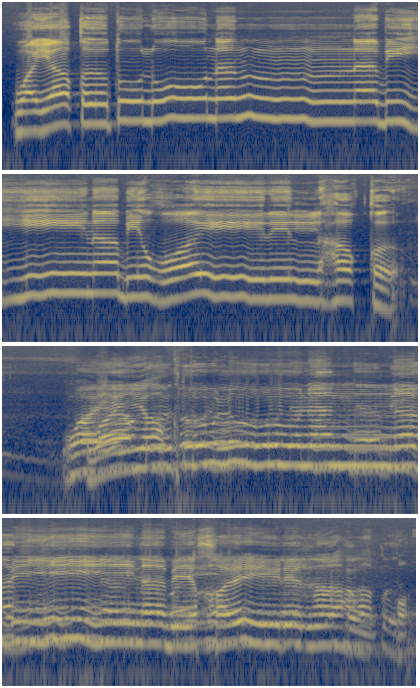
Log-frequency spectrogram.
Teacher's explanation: Remember that on the second word yaqtuluna, you have to make soft jerking sound. Again, the noon gunna is coming in an-nabiyina, and then there is a heavy sound, strong jerking sound at the end.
